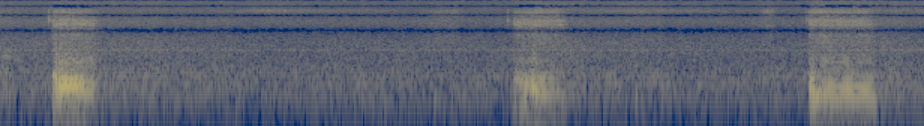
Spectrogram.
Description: This is my puppy Clover, she is an English bulldog basset mix...and she snores, a lot....and pretty loud for a puppy.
